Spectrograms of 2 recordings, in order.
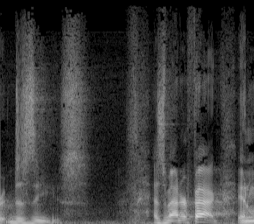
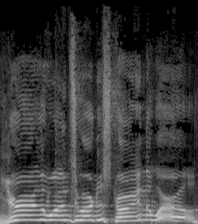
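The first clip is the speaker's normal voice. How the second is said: high, far-off mocking squeal; mocking falsetto accusation; mock accuser; 13 semitones higher than usual. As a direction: squeak it out like a caricature of an angry atheist. Mock atheist accusing a sticker.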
